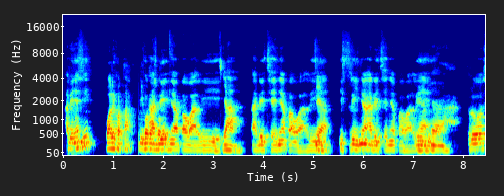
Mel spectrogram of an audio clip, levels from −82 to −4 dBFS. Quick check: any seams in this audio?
yes; 1 cut; at 1.6 s

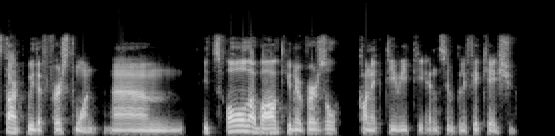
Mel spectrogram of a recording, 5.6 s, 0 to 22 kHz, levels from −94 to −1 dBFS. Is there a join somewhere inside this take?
no; 0 cuts

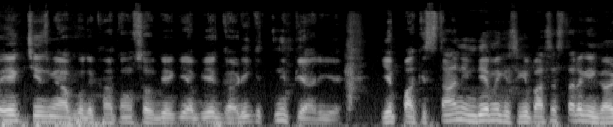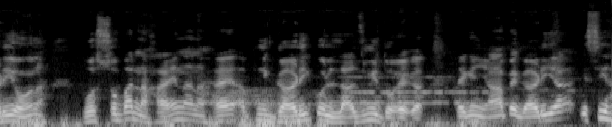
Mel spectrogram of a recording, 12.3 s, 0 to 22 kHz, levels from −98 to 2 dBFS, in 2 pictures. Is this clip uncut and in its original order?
yes; 0 cuts

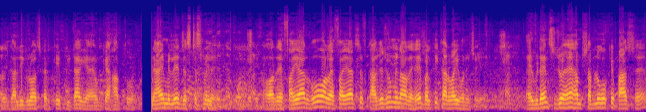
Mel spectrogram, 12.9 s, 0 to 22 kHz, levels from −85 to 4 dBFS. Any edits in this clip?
yes; 1 cut; at 2.8 s

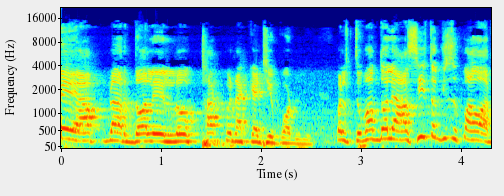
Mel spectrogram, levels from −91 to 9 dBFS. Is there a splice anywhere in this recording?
no; 0 cuts

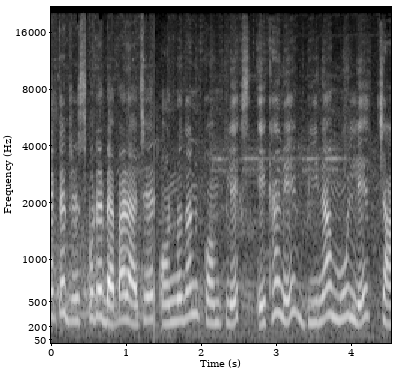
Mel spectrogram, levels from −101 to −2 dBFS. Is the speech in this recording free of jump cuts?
no; 1 cut; at 1.4 s

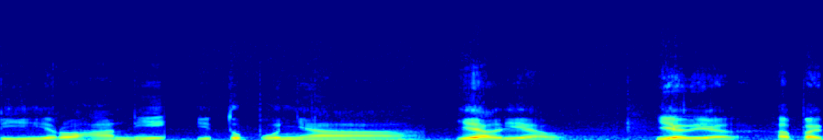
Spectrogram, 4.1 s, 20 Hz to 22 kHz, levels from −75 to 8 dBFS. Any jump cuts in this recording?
yes; 2 cuts; at 1.0 s, 2.1 s

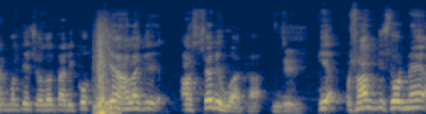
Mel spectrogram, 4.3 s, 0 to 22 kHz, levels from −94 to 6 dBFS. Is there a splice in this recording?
yes; 1 cut; at 1.0 s

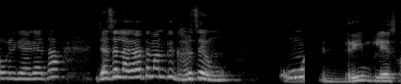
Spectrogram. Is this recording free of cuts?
no; 1 cut; at 3.0 s

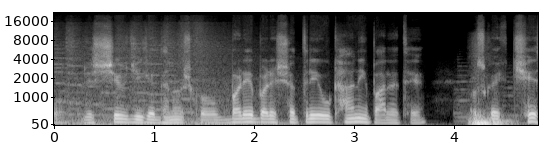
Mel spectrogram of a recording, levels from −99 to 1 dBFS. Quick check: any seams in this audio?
no; 0 cuts

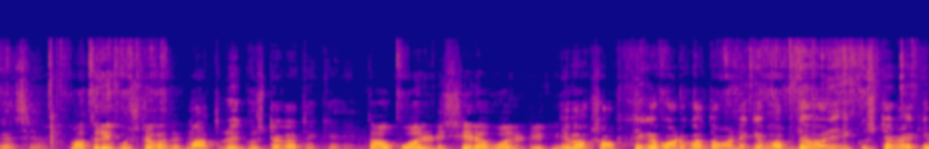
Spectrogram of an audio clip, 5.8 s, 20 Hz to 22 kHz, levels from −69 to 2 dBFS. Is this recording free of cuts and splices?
yes; 0 cuts

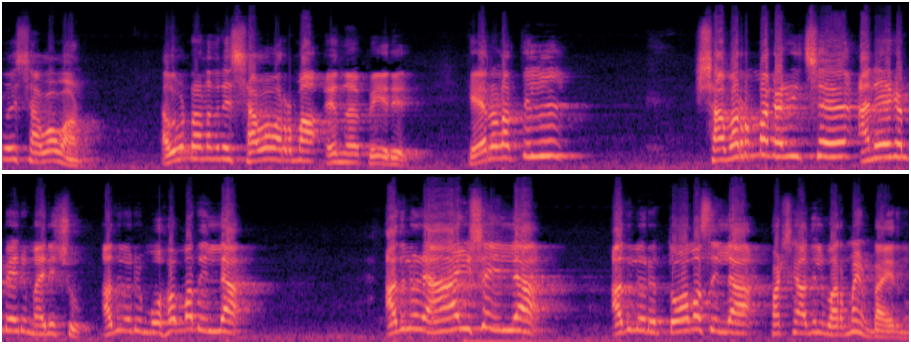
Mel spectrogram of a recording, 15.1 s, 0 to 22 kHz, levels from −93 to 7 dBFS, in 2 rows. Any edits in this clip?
no; 0 cuts

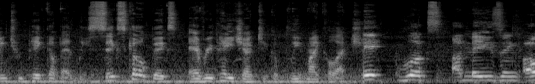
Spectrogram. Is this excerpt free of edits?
no; 1 cut; at 3.6 s

